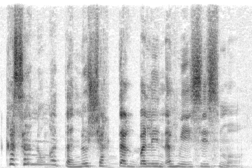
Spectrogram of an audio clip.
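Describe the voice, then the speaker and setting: A woman's voice: a little high, sing-song, a little fast, a bit bright, breathy edge, full character voice. A woman with an Ilocano accent playing a gossipy, teasing friend in a radio drama. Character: gossipy, teasing female friend of a driver, a parent.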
